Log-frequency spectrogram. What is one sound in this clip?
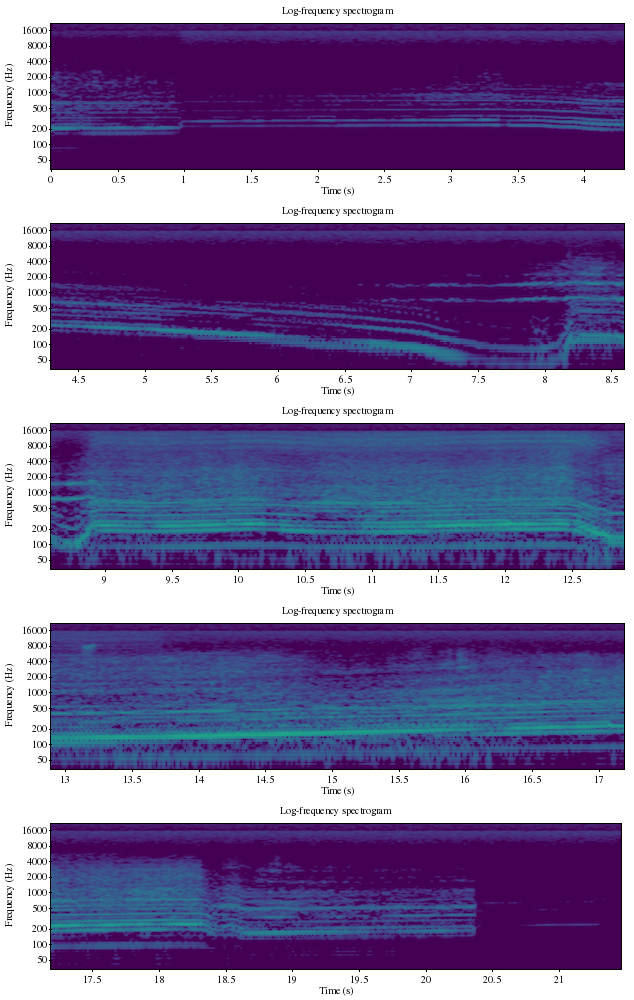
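A car engine roars and revs, its pitch falling as it speeds past.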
